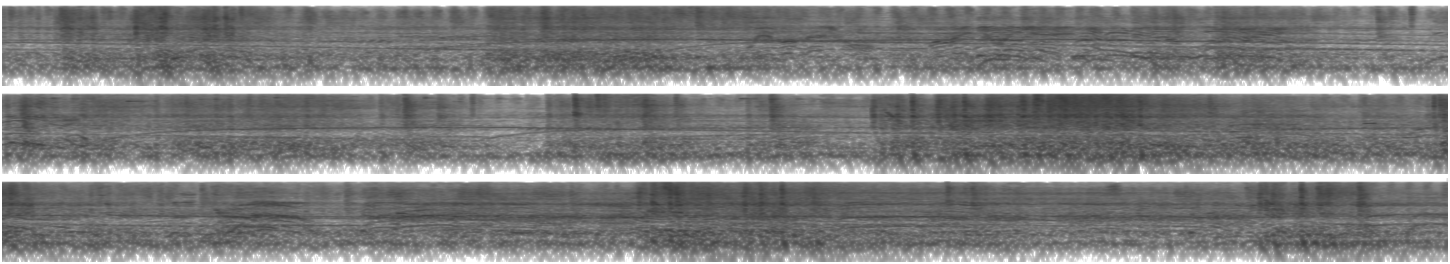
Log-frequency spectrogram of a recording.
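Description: A car engine roars.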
